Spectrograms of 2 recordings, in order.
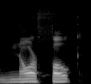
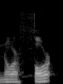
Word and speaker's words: Norfork: 5th you're in Mountain Home Arkansas saw at Norfolk Lake believe I pronounced that wrong nor fork Norfork you have to excuse me here because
